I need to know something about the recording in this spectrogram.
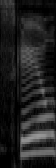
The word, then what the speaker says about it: SCAYLE: You know your platform stinks, so visit Scale today. That's SCAYLE. Yes, the Y is silent because you never have to ask why Scale isn't performing.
